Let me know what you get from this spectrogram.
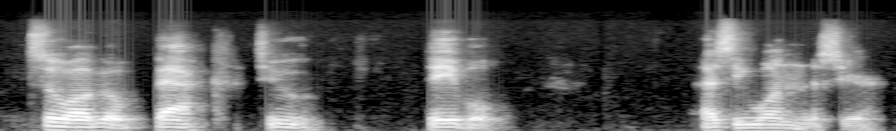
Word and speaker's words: Daboll: I'm taking Brian DeBall. Hope I said that right. DeBall. Yeah. What? – Brian Daboll. – Daboll. Dude, it's spelled D-A-B-O-L-L. There's no Daybell. It's not, where the hell did that come from?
